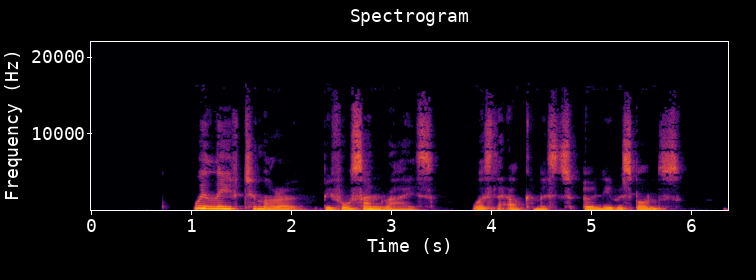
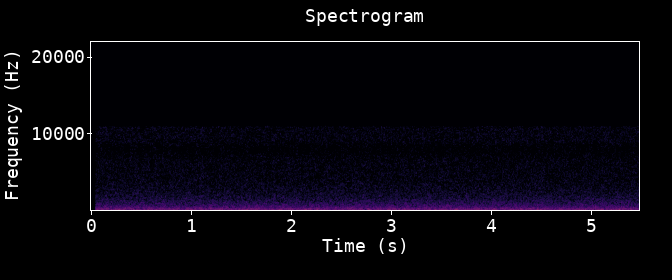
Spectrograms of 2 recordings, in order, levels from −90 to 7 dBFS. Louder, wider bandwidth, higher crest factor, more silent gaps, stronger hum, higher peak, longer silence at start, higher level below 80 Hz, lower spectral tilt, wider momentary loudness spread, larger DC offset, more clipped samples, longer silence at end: first, -22 LUFS vs -64 LUFS; first, 14.5 kHz vs 11.5 kHz; about the same, 16 dB vs 12 dB; neither; neither; first, -8 dBFS vs -50 dBFS; first, 1.05 s vs 0.05 s; first, -62 dBFS vs -72 dBFS; about the same, -5.5 dB/octave vs -5 dB/octave; first, 11 LU vs 1 LU; neither; neither; first, 0.5 s vs 0 s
